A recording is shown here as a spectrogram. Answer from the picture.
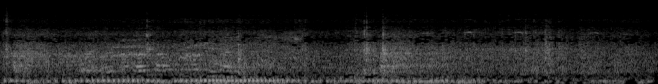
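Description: Wooden toothed rake dragged through a layer of loose granules on concrete, a steady rough scraping and rustling, with a low hum and indistinct voices underneath.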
